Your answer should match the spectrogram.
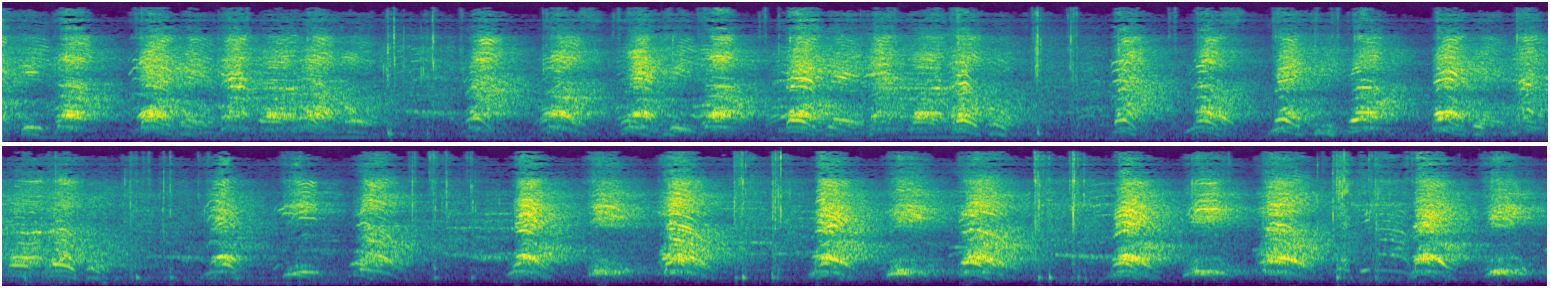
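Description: Cheerleading squad shouting a rhythmic chant in unison, short shouted phrases about once a second, with arena crowd noise behind.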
